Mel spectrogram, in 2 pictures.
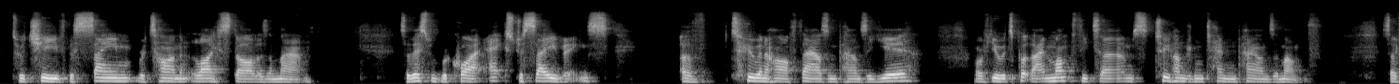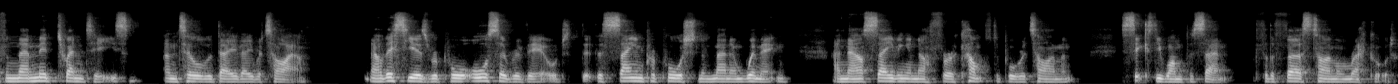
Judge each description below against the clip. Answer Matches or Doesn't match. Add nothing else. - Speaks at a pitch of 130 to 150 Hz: Matches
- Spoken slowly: Doesn't match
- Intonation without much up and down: Matches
